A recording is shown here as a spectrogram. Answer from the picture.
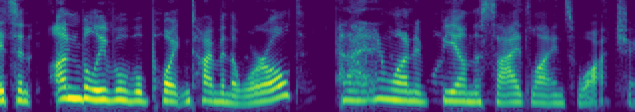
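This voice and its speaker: In an ordinary speaking voice, a woman talks at a fairly quick pace with medium pitch and ordinary pitch variation, the sound dry and close with no echo. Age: 60s. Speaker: tech founder and podcaster. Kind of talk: interview conversation.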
